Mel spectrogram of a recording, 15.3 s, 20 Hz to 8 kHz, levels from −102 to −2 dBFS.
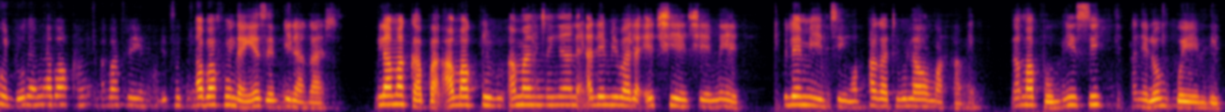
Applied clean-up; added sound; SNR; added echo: neural mask model DeepFilterNet 3.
